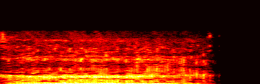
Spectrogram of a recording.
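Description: A sleeping Redbone Coonhound lets out a single drawn-out snore, a low, gravelly rumble lasting about two seconds. A thin, steady whistle rides over the rasp before the breath cuts off.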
